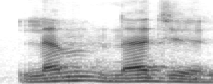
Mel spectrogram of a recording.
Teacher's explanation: جیم پہ جھٹکا دیں، قلقلہ کریں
